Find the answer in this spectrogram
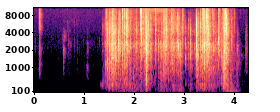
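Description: Large silver foil bag crinkling and crackling as it is handled and turned around, starting about a second and a half in.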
